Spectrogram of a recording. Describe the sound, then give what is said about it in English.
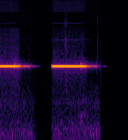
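A smoke detector alarm going off: two long, piercing, high-pitched beeps of equal pitch, separated by a short silence, with nothing else audible. “Smoke detectors going off too.”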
